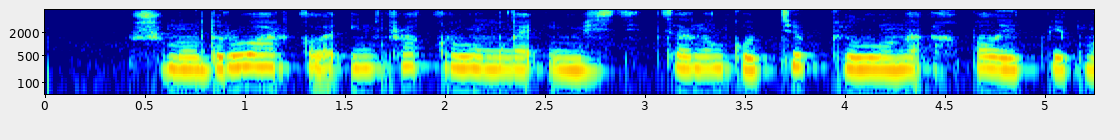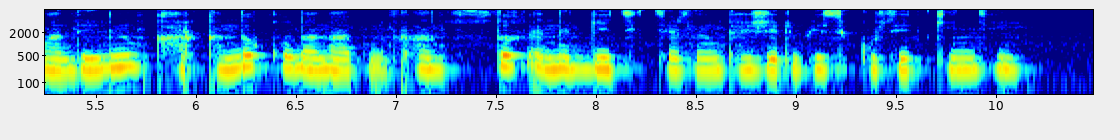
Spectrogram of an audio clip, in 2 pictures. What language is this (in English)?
Kazakh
